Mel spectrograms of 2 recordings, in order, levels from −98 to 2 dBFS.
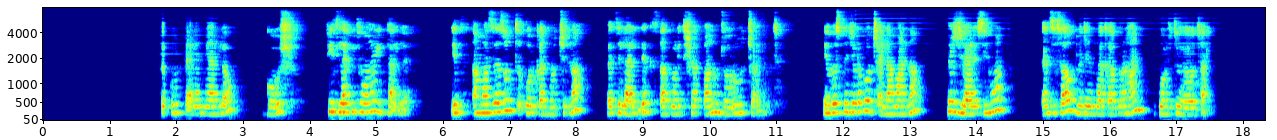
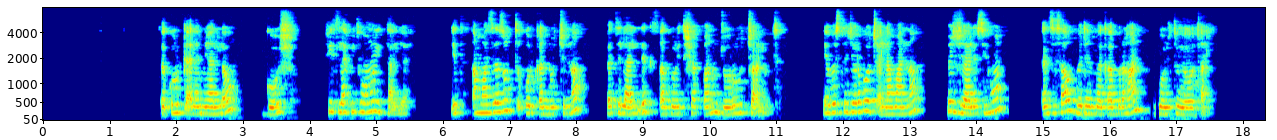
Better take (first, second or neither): second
